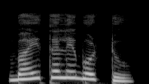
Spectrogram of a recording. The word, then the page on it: ಬೈತಲೆಬೊಟ್ಟು: Kannada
